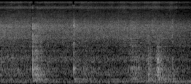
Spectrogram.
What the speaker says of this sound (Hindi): और हम अब इस मसाले को कीमे में अच्छे तरीके से भून लेंगे।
